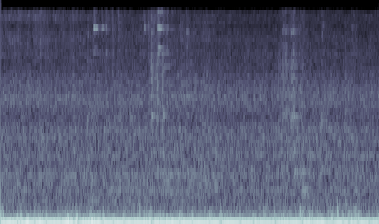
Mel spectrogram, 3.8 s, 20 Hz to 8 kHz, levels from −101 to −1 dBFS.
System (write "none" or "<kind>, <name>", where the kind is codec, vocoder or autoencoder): vocoder, BigVGAN v2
